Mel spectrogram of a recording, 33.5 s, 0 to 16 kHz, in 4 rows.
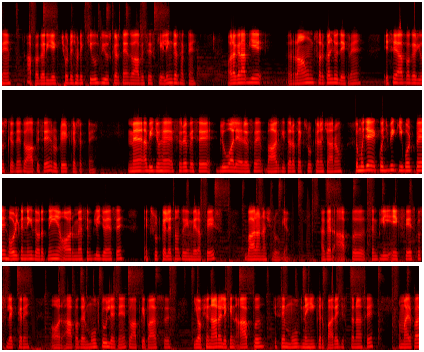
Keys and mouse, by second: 10.8 alt+click, 18.8 alt+click, 23.3 alt+right click, 23.6 alt+click, 28.1 alt+middle click, 28.5 click.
